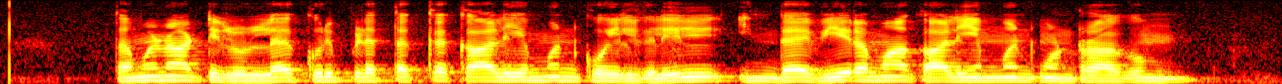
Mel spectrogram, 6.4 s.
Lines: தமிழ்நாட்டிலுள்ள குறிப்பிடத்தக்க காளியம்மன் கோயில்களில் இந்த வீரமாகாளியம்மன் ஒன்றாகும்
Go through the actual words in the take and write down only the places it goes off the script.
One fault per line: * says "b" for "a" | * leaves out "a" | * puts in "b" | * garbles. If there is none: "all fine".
all fine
